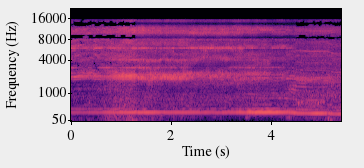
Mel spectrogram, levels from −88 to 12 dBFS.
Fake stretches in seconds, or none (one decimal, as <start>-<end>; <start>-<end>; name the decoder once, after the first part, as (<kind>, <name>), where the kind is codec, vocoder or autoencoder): 1.3-4.5 (codec, SNAC)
